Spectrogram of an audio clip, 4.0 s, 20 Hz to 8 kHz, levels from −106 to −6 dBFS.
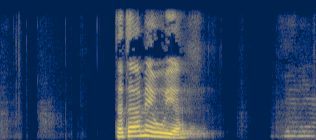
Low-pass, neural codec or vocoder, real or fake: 7.2 kHz; none; real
